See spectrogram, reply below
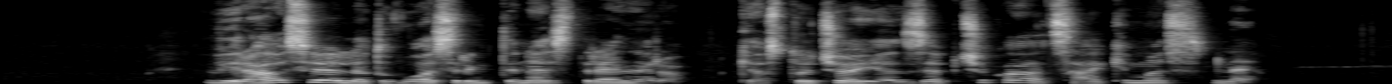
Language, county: Lithuanian, Šiauliai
